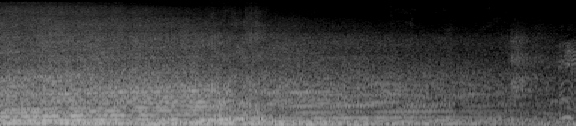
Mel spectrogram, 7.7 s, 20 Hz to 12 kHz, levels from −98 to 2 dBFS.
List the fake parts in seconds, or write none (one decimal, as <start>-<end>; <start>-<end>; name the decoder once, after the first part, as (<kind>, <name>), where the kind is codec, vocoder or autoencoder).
2.8-3.6 (codec, HILCodec)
